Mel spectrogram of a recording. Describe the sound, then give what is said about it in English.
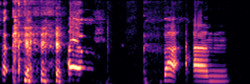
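A quick run of short, rough coughs comes first, followed after a pause by a couple of louder, voiced throat-clearing bursts, with no speech. “Bear with me, my body's like, no, don't say it, I'm going to give you a coughing...”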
